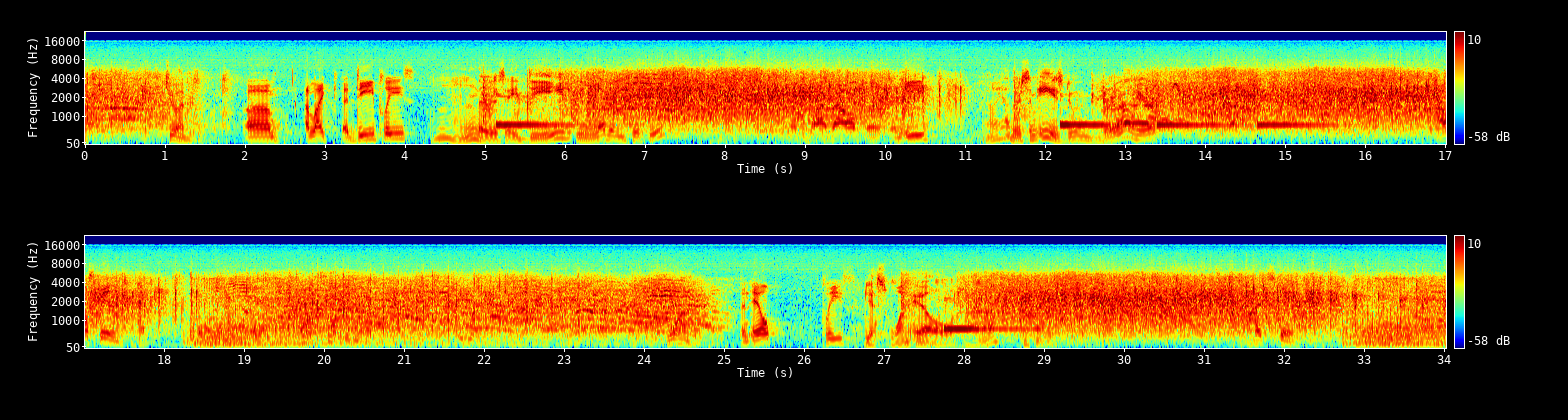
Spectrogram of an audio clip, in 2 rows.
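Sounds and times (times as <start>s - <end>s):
audience applauding: 0.0s - 1.4s, 5.6s - 11.0s, 13.6s - 24.6s, 28.0s - 34.0s.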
